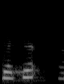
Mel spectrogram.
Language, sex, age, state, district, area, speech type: Sanskrit, female, 18-30, Kerala, Thrissur, urban, conversation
